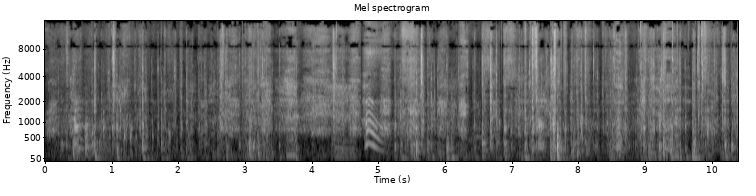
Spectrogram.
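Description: Pugs panting and scuffling while they play on a wooden deck, their claws clicking on the boards. About five seconds in there is a short squeal that falls steeply in pitch.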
